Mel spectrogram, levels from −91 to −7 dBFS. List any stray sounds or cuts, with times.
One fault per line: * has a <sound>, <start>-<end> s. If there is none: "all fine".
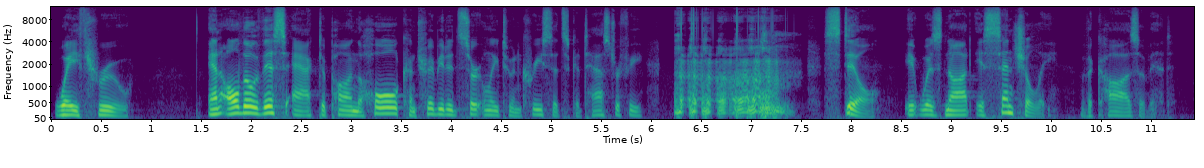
* has a throat clearing, 6.2-7.5 s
